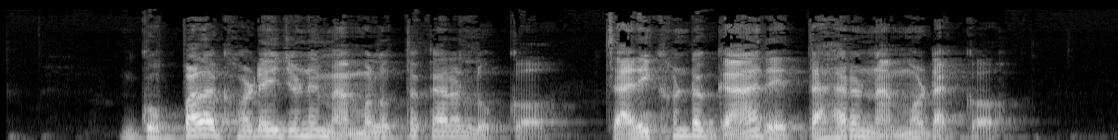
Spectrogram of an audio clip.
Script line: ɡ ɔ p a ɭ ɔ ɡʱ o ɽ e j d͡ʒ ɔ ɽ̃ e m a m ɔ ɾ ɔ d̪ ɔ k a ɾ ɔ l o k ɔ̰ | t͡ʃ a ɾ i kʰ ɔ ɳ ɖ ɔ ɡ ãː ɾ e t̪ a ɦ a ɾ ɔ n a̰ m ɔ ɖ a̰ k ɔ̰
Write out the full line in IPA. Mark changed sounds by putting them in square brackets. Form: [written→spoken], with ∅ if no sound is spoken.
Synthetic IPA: ɡ [ɔ→o] p a ɭ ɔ ɡʱ [o→ɔ] ɽ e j d͡ʒ ɔ ɽ̃ e m a m ɔ [ɾ→l] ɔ [d̪→t̪] ɔ k a ɾ ɔ l o k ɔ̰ | t͡ʃ a ɾ i kʰ ɔ ɳ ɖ ɔ ɡ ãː ɾ e t̪ a ɦ a ɾ ɔ n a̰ m ɔ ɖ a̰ k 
